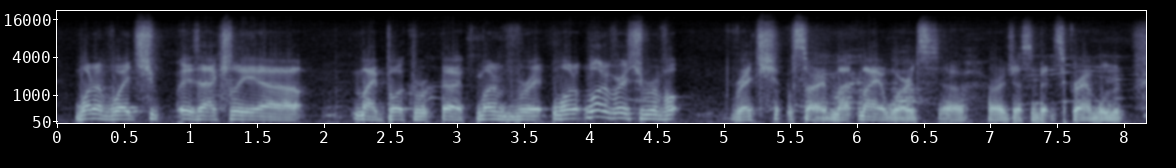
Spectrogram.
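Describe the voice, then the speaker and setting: Against noticeable background noise, a man talks at a moderate pace and medium pitch with lively intonation and very even loudness. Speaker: podcast host. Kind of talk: casual chat. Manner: halting.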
